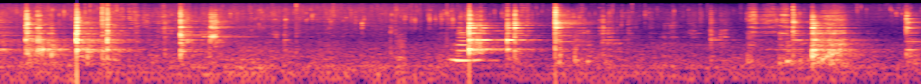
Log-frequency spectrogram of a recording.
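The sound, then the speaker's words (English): Green peppers, onions and celery sautéing in bacon fat in a pan for Cajun red beans and rice, a soft steady sizzle broken by many sharp scrapes and clacks of stirring. “I'm gonna make use of the fond, the flavor on the bottom of the pan, and the fat to saute our trilogy of vegetables, our green peppers, our onions, and our celery”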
